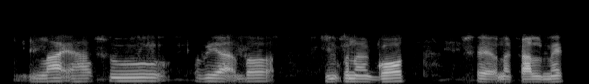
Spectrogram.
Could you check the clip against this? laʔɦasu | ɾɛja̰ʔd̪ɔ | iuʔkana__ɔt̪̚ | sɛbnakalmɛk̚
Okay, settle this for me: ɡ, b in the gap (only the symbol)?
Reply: ɡ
